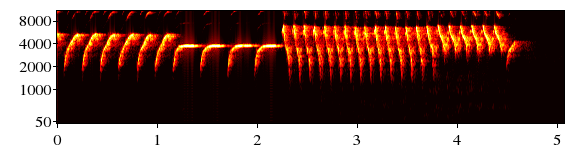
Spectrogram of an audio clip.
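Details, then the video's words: Copper canary, Nevşehir, Cappadocia, Turkey: repeated swooping whistled notes, slowing into longer glides, then a fast dense high trill that ends abruptly. "bakır kanarya"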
